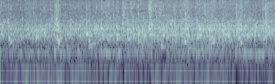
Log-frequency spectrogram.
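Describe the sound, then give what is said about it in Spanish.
Steady rushing river water flows without pause, a moderately loud wash of babbling and splashing over stones, with no voices. “Y yo soy el agua del río.”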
